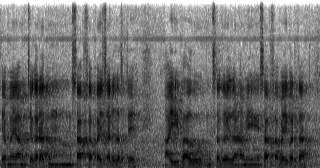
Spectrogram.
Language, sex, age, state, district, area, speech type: Goan Konkani, male, 45-60, Goa, Pernem, rural, spontaneous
